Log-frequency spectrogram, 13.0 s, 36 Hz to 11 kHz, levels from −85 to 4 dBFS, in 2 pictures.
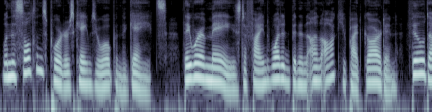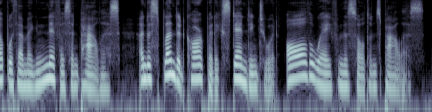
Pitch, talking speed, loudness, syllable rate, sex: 160 Hz, 185 wpm, -19 LUFS, 5.3 syllables/s, female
